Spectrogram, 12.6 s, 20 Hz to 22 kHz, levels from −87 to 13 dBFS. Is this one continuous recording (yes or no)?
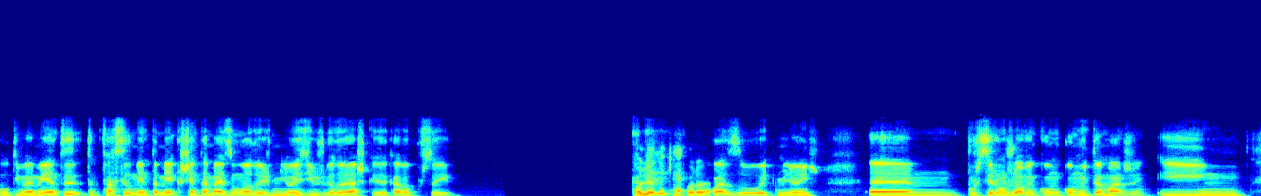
no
